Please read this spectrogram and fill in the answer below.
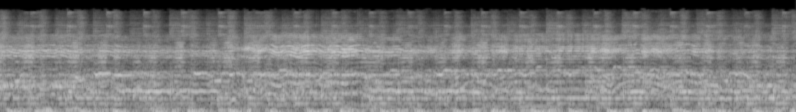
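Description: Live music through PA speakers: a children's choir singing with a band over a steady beat.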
